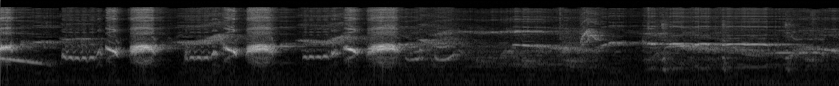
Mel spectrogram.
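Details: A Chinese hwamei kept by bird fanciers sings three looping, melodious whistled phrases, then long, steady whistled notes that gently fall in pitch.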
